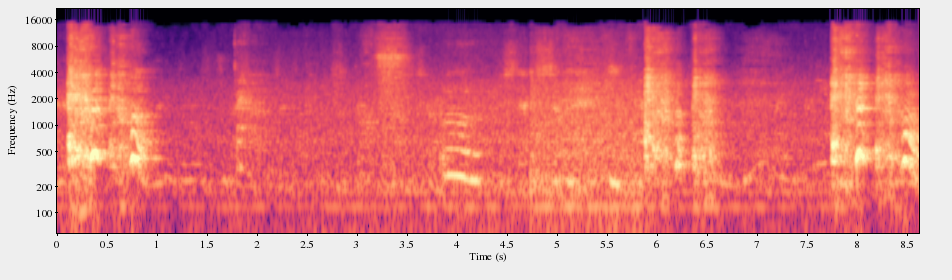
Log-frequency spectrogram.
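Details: Girl with a sore throat ("my throat hurts so bad") coughing in bursts at the start, middle and end, with quieter breathing and room noise between.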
